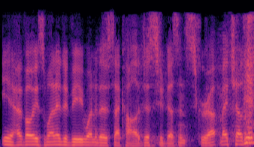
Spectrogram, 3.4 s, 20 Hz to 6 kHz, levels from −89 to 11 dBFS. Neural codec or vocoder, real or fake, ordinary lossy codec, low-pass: codec, 16 kHz, 0.8 kbps, ZipCodec; fake; AAC, 24 kbps; 5.4 kHz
